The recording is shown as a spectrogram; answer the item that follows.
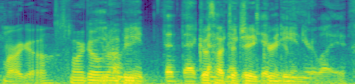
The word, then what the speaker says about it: Margot Robbie: unlimited money hack um did you really just say Margo Margo Robbie oh everyone pronounces it Margot around me I don't know why I've always PR to Margo But like everyone has told me like oh marget Robbie no don't do that wrong it's Margo Margo Robbie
